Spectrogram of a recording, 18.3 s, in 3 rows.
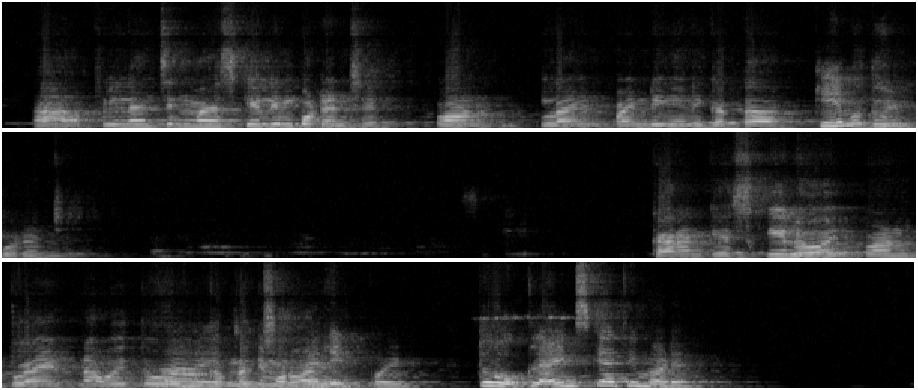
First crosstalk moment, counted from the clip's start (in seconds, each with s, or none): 13.1 s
